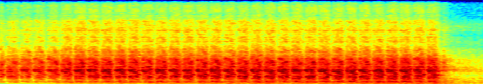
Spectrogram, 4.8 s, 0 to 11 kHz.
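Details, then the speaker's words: Skid steer S530 diesel, cold start in snow after new battery fitted (suspected electrical drain): steady cranking about four turns a second for over four seconds, no catch; owner thinks fuel pump needs priming. "right sounds like it needs prump to be primed a [Applause] bit"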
